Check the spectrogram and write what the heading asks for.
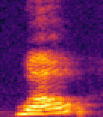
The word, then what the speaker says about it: Wow: tadi juga kan disebutkan di profil Pak Jimmy ada sebagai founder Wow Ministry. Wow Ministry ya? benar. Sebentar, apa betul sebutannya Wow ya? Bacanya benar wow.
